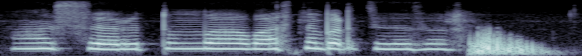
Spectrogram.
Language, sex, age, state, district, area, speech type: Kannada, female, 18-30, Karnataka, Davanagere, urban, spontaneous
